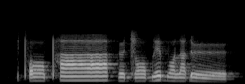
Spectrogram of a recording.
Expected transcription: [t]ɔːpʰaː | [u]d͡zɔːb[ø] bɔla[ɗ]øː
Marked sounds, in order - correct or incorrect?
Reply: incorrect, incorrect, incorrect, correct

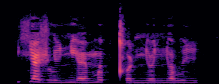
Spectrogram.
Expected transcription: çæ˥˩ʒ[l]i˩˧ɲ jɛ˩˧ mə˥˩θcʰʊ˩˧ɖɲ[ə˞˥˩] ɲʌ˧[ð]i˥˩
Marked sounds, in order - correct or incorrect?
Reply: correct, incorrect, correct

